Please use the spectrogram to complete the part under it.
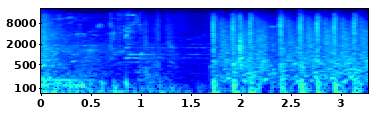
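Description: Fortnite gunfire: after a quieter stretch with scattered shots, a loud rapid burst of close automatic fire breaks out and continues in repeated cracks to the end.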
